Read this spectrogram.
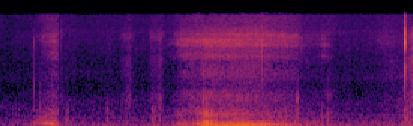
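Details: Puppy asleep, giving a short faint snore, then one longer rumbling snore with a steady low buzzing tone and soft breathy hiss, ending in quiet breathing and a single click.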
